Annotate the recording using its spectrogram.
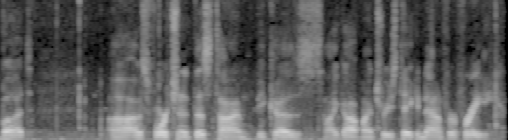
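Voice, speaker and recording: An American accent at a moderate pace with ordinary pitch variation, over noticeable background noise. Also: man, medium pitch for a man. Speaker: sawmill owner and woodworking vlogger. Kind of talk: outdoor how-to vlog. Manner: casual with frequent fillers; quiet, soft-spoken.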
